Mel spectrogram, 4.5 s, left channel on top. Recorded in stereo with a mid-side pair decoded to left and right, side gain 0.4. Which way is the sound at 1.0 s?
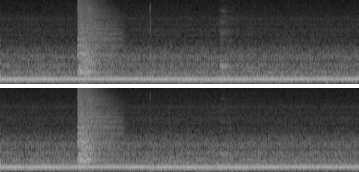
20° right.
